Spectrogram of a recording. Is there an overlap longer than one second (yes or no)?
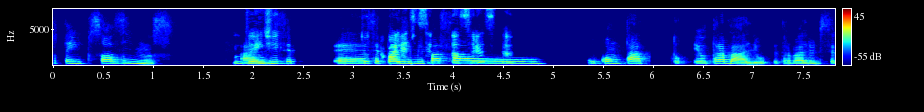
yes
